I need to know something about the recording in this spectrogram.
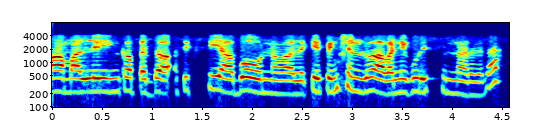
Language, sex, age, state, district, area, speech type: Telugu, female, 18-30, Andhra Pradesh, Sri Balaji, rural, conversation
